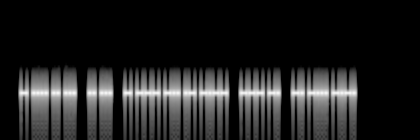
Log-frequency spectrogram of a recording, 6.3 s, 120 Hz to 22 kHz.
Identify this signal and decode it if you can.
Morse code, heard as a keyed tone, about 40 wpm, 700 Hz. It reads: THIS IS TODAY ON NBC
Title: Sets of 5 Words Encore 40wpm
